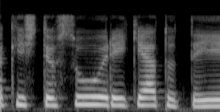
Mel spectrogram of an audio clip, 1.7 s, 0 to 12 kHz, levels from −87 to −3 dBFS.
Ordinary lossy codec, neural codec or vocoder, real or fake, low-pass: MP3, 96 kbps; none; real; 7.2 kHz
